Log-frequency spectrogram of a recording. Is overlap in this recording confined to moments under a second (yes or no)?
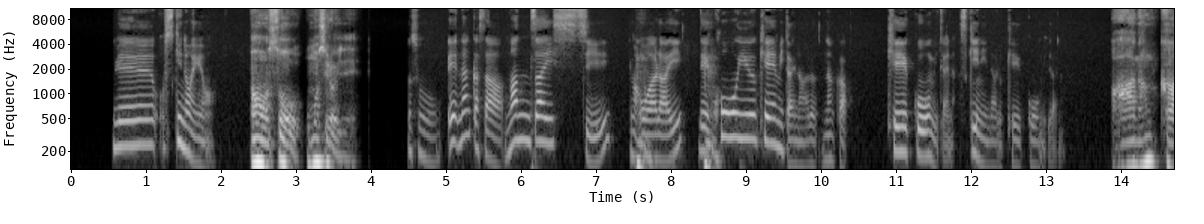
yes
